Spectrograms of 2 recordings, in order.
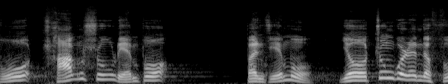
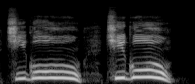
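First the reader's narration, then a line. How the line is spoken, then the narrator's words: Shouting loudly. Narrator (Chinese): 黄蓉跟着大叫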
